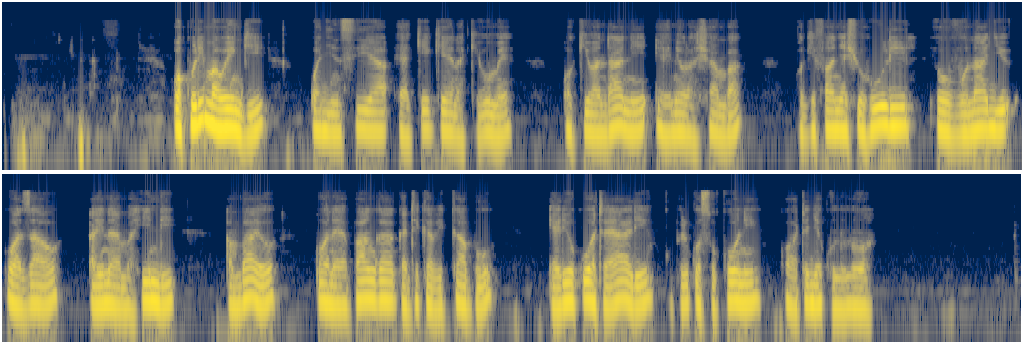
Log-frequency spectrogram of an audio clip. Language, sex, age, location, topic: Swahili, male, 36-49, Dar es Salaam, agriculture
